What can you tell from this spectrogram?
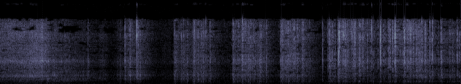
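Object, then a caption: Small styrofoam block. A small, white, solid styrofoam block is held upright and quickly scratched and tapped with fingernails and fingertips. It gives bright, squeaky friction sounds in short, dry bursts that stop at once with no ring.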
